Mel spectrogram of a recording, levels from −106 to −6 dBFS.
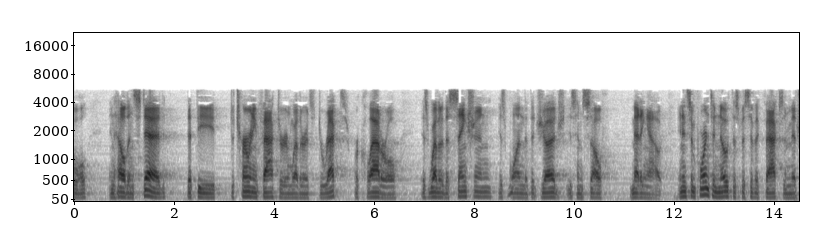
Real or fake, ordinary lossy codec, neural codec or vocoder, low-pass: real; MP3, 32 kbps; none; 5.4 kHz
